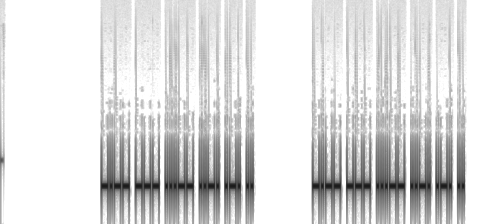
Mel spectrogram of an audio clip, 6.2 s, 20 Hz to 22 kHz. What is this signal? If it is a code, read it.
Morse code, heard as a keyed tone, about 44 wpm, 700 Hz. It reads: YO3FRI YO3FRI
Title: Call Signs Repeated 3x - 45wpm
